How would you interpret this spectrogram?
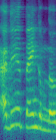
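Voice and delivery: usual speaking voice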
